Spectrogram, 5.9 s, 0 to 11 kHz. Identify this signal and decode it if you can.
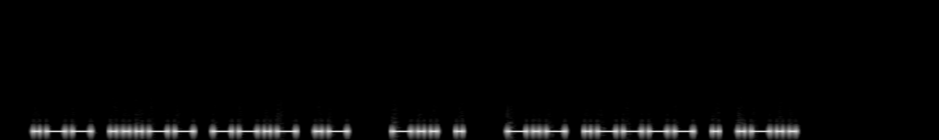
Morse code, heard as a keyed tone, about 30 wpm, 700 Hz. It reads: W3QA DE K1EL
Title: USA Callsign DE Callsign - 4 Characters - 30wpm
